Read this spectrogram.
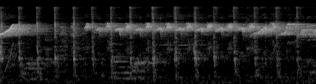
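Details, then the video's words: High, sustained sunbird trill, unbroken for three seconds and cut through by fast, regular ticking pulses, about eight per second. "tiếng chim hút mật"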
